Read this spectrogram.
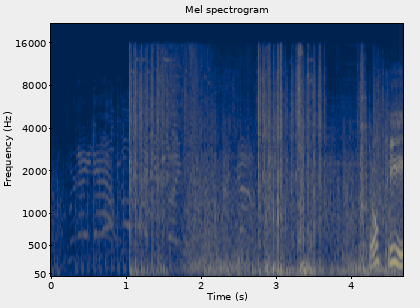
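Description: Rapid gunshots crack in a game.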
